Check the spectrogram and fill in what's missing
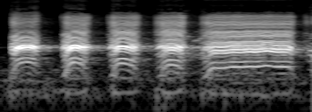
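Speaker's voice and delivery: low, loud croaking cries; dying bird cries. Acted. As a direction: croak out the bird's death. Bird shot by arrow.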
